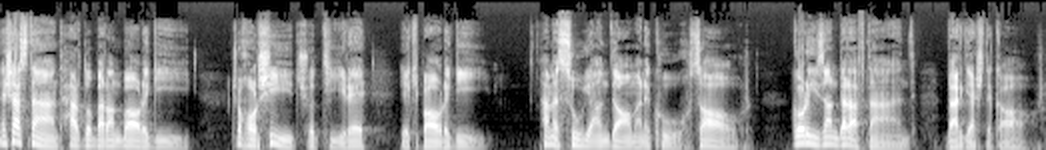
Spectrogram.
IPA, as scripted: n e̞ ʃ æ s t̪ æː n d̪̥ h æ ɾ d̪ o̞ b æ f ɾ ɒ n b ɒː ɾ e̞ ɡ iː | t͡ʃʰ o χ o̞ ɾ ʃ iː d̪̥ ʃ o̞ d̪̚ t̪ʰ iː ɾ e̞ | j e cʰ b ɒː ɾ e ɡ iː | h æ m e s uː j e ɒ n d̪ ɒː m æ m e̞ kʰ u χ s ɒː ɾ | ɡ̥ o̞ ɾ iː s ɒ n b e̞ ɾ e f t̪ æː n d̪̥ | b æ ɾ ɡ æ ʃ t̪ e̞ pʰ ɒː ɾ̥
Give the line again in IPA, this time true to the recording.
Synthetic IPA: n e̞ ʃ æ s t̪ æː n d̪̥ h æ ɾ d̪ o̞ b æ ɾ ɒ n b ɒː ɾ e̞ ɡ iː | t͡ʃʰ o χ o̞ ɾ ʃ iː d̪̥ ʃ o̞ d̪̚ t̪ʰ iː ɾ e̞ | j e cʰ b ɒː ɾ e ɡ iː | h æ m e s uː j e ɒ n d̪ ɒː m æ n e̞ kʰ uː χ s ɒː ɾ | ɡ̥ o̞ ɾ iː z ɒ n b e̞ ɾ æ f t̪ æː n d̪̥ | b æ ɾ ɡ æ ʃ t̪ e̞ kʰ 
